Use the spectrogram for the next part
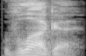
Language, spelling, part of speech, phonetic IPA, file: Russian, влага, noun, [ˈvɫaɡə], Ru-влага.ogg
- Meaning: moisture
